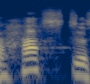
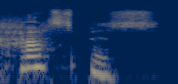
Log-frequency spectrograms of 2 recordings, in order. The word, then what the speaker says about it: hospice: When he called me, he said, It's a hostis situation. Hostas? Like the garden plants? Hostage? Hostis, he insists. Nurses come in twice a week. Ah, hospice.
